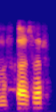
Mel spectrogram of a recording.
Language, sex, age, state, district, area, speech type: Hindi, male, 18-30, Rajasthan, Nagaur, rural, conversation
